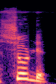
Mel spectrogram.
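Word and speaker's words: should: है ऐसे ही शुड अब ये एल साइलेंट है ध्यान रखना एल नहीं बोलना शुल्ड नहीं बोलना है शुड ठीक है जैसे कुड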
